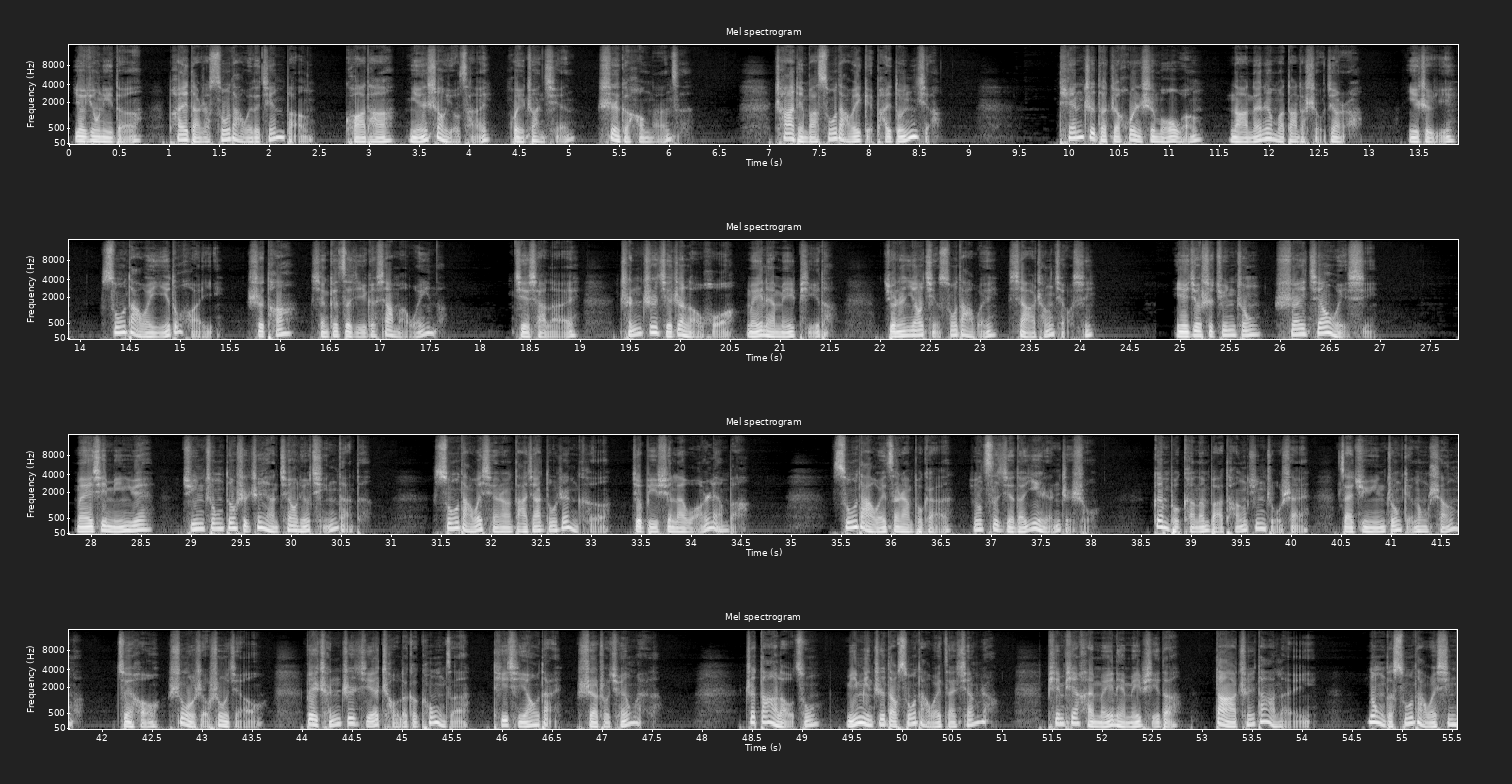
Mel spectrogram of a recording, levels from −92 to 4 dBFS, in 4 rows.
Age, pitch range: 20-39, 100-150 Hz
